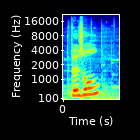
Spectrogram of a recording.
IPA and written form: pʏzəl (Puzzel)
